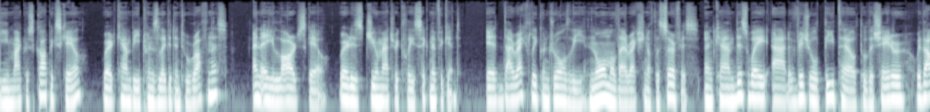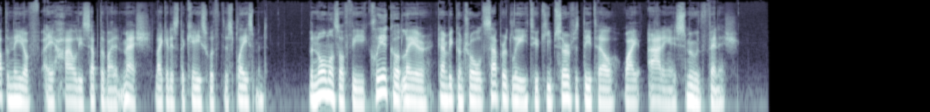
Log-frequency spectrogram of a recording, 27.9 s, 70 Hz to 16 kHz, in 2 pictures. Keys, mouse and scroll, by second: 2.6 click, 4.1 KP_Enter, 5.7 KP_Enter, 18.1 click, 24.8 click.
